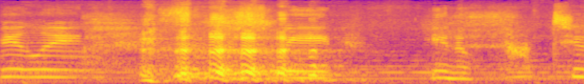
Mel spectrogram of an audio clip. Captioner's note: hosts laugh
